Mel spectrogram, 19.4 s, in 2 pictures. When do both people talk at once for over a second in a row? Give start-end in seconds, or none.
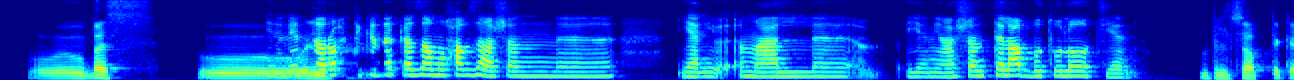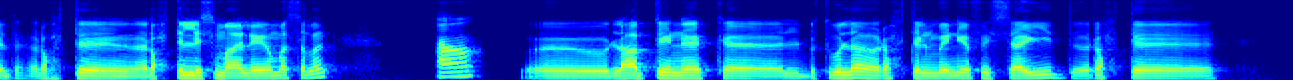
none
